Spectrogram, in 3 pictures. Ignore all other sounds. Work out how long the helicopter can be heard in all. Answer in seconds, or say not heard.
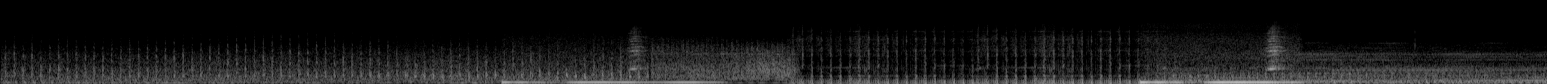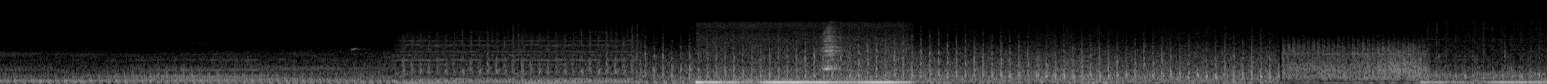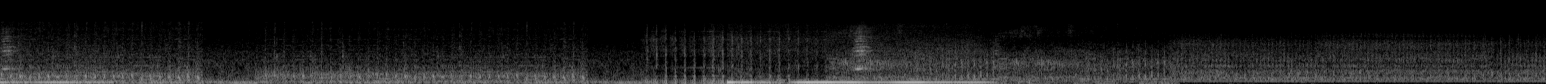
46 s.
